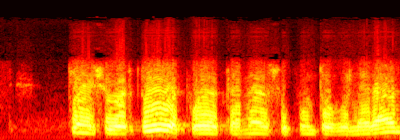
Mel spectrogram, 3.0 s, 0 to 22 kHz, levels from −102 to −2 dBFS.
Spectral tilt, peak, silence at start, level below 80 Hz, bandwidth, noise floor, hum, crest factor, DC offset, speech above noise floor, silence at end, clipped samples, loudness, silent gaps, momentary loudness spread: -7 dB/octave; -2 dBFS; 0.5 s; -64 dBFS; 9 kHz; -51 dBFS; none; 14 dB; under 0.1%; 36 dB; 0 s; under 0.1%; -16 LUFS; none; 7 LU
